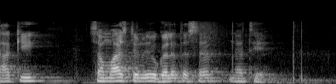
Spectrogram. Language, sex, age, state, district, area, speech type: Sindhi, male, 60+, Rajasthan, Ajmer, urban, spontaneous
